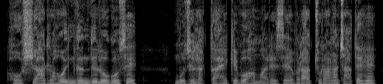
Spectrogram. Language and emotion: Urdu, fearful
